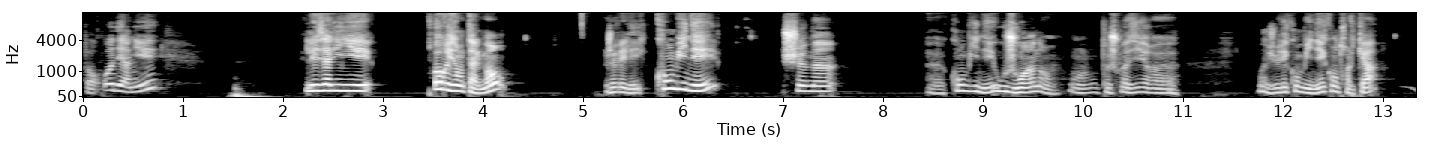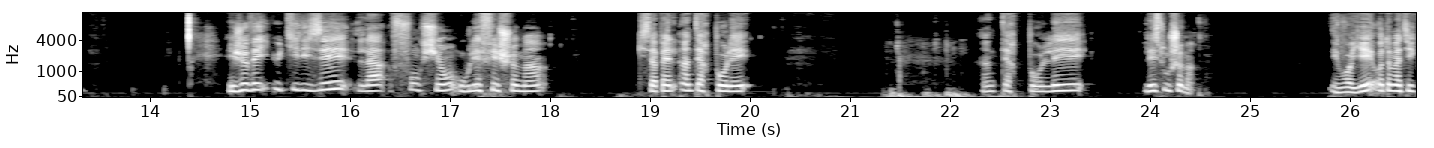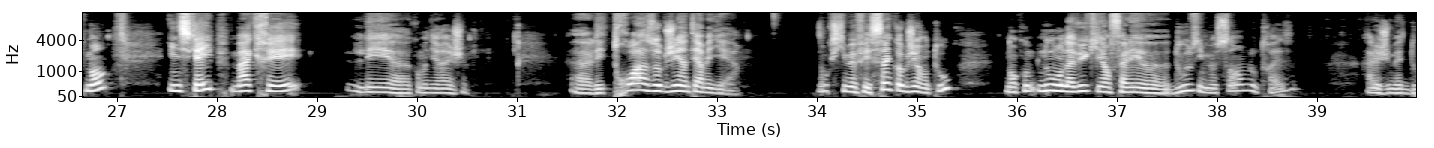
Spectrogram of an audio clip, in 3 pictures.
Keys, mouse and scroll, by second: 3.4 click, 6.5 click, 12.7 click, 13.5 click, 13.8 middle click, 15.5 click, 17.4 click, 18.1 click, 20.2 click, 21.1-22.6 typing, 24.5 click, 26.1 click, 28.1 click, 30.9 click, 31.9 click, 32.5 click, 39.0 click.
